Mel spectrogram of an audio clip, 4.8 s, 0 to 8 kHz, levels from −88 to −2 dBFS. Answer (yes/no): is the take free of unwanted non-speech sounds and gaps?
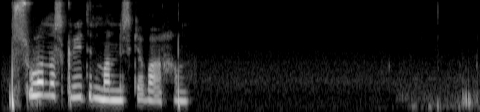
yes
